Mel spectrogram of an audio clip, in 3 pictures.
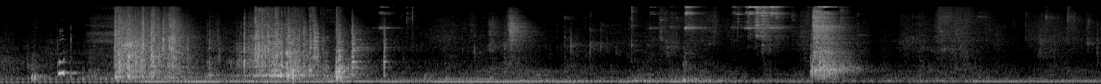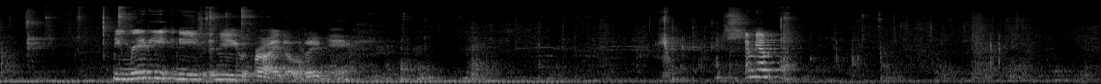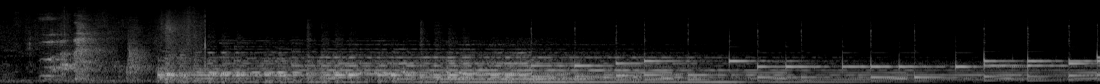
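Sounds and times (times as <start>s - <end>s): steady low hum: 3.7s - 18.2s.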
